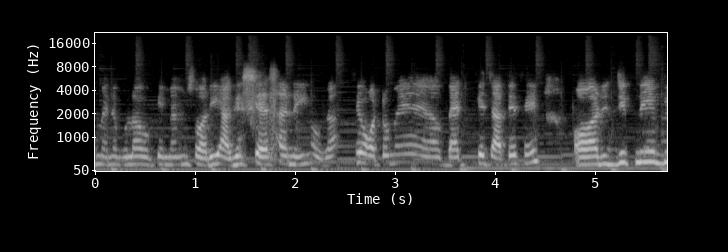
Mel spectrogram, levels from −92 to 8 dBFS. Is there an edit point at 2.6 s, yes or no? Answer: yes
